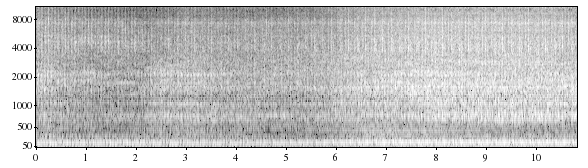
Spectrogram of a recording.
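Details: 2016 Cummins 6.7 diesel, 75k miles, at idle: steady clatter with even tick about three times a second, knocking/clicking from under the engine; cause not pinned down.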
